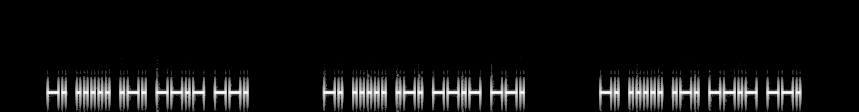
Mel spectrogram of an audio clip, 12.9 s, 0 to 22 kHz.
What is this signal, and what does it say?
Morse code, heard as a keyed tone, about 23 wpm, 700 Hz. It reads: N5RQG N5RQG N5RQG
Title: USA Call Signs - 5 Characters - Repeated 3x - 22wpm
